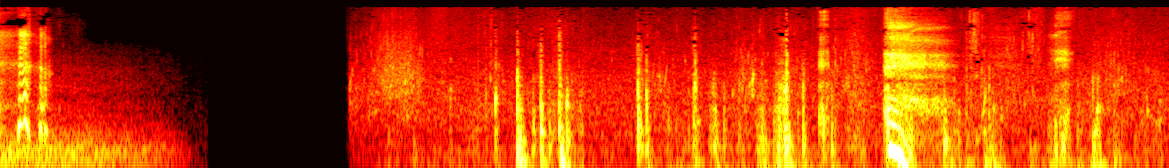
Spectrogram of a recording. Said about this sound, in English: Come on, let's go and have a row in a rowing boat.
